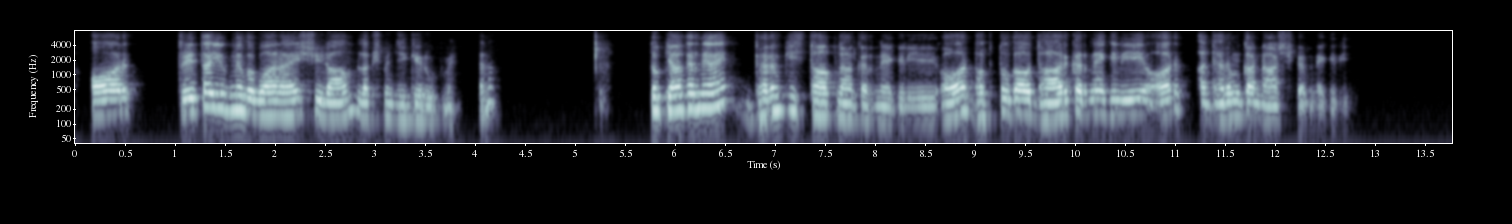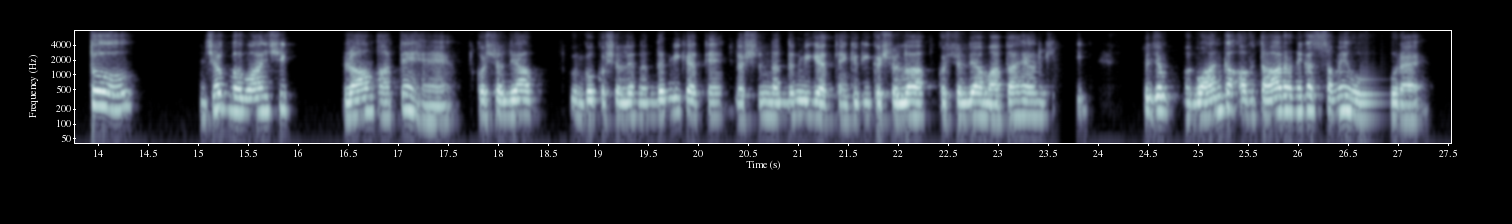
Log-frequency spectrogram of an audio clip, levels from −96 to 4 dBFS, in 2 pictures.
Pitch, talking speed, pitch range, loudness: 150 Hz, 165 wpm, 140-180 Hz, -17 LUFS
